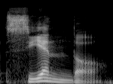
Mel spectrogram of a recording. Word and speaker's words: siendo: ser the word was siendo but here the word is a Sein though based on hacer instead of ser in both cases the stresses on end siendo and haciendo for example to say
